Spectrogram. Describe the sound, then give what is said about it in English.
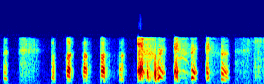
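A run of about a dozen short, sharp coughs in quick succession, fairly loud, with a few raspy bursts running together in the middle and softer ones trailing off at the end. “Yawning, coughing, eyes watering, the skin around my front of my face went kind of tight and prickly, like a rash almost.”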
